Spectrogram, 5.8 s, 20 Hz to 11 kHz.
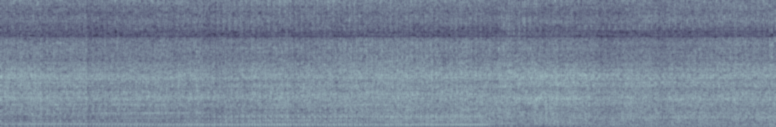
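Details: Norton Commando 750 on a road test with two new Amal float bowls: steady, even twin-cylinder note, and the rear wheel no longer makes its earlier clunks.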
